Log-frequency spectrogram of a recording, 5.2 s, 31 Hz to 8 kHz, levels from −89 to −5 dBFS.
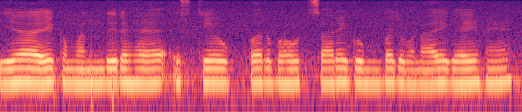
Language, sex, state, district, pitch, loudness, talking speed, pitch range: Hindi, male, Jharkhand, Deoghar, 130 Hz, -17 LUFS, 135 wpm, 130-135 Hz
